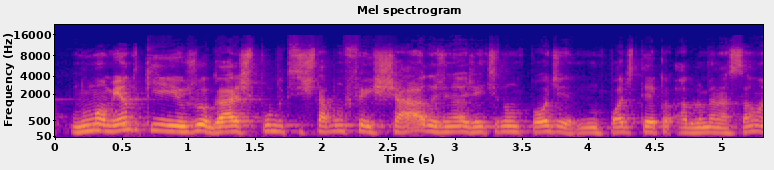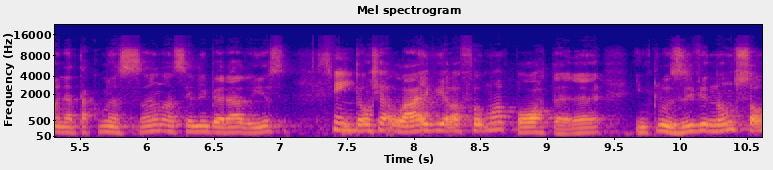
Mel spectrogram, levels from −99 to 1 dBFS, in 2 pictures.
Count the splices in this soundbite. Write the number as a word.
one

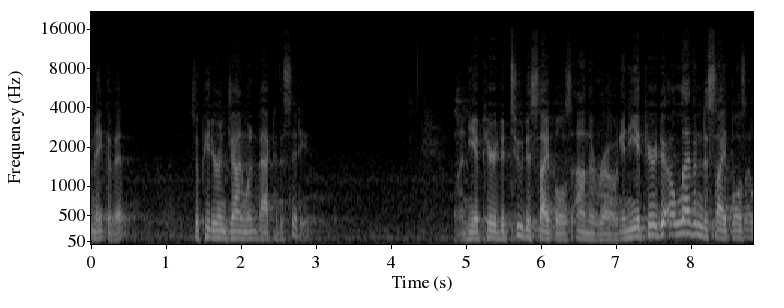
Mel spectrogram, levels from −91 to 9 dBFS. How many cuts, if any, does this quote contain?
two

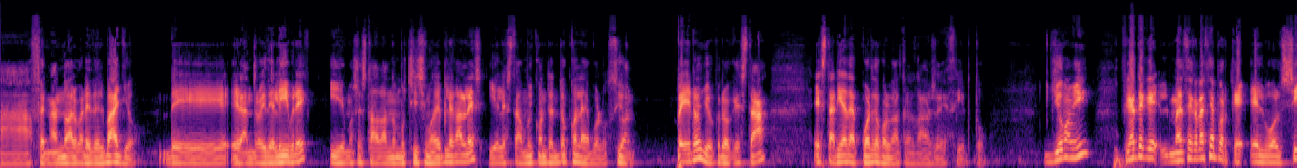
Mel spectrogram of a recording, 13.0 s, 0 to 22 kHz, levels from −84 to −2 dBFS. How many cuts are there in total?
zero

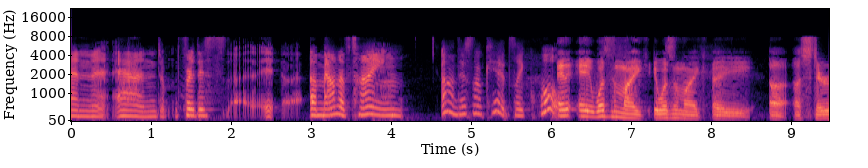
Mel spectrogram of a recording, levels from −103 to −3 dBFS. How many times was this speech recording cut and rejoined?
zero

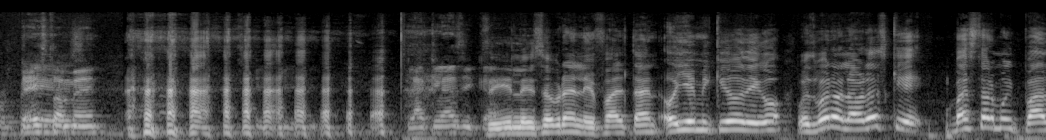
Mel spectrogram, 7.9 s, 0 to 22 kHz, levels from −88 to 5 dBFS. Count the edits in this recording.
two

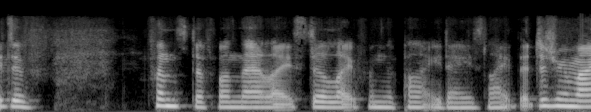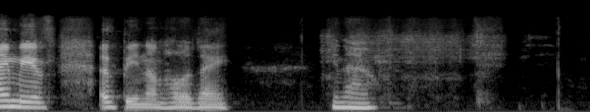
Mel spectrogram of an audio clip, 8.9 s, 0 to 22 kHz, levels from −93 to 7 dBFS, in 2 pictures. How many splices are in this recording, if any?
zero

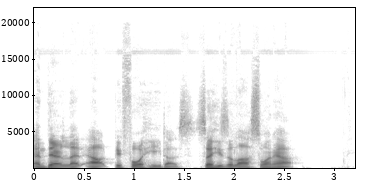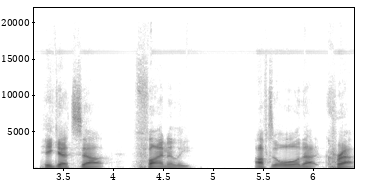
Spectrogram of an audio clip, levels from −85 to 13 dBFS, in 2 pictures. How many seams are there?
zero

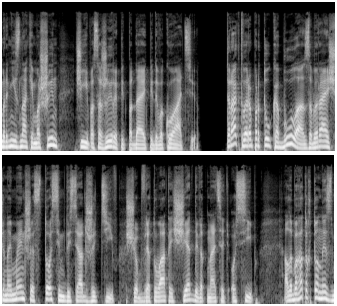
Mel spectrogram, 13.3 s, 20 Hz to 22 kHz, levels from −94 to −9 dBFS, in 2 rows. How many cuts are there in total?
two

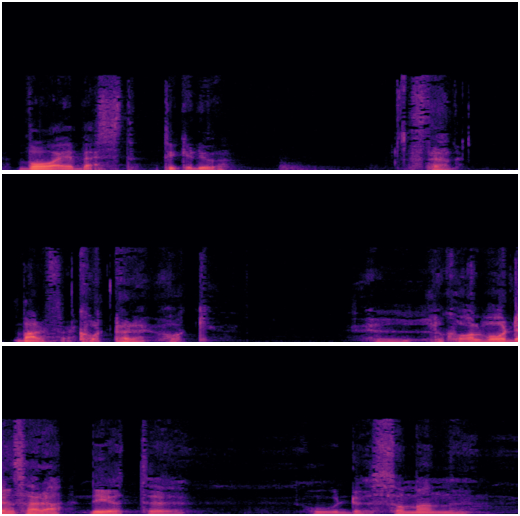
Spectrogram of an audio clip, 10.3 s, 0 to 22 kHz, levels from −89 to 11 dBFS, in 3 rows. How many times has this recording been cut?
one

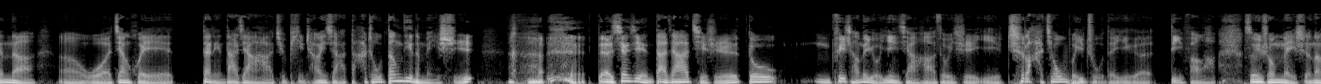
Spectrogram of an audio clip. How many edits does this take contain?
one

